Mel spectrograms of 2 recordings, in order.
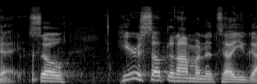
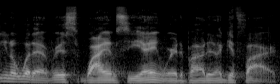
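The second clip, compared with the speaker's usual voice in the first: shrugging it off; 7 semitones lower, 8 dB quieter, faster than usual. Retold or imitated. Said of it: "So I said".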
